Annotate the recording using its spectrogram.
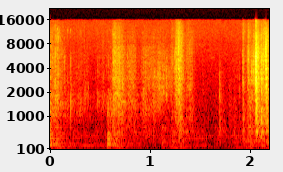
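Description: A few footsteps, about two-thirds of a second apart, as a man walks up to an aircraft's boarding ladder and steps onto it.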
